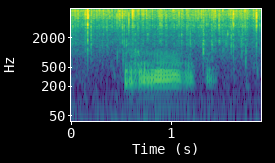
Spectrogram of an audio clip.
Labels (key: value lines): label: biophony, growl
recorder: SoundTrap 600 or HydroMoth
